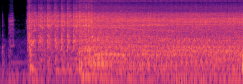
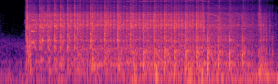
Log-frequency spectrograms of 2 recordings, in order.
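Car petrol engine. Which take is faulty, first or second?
second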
